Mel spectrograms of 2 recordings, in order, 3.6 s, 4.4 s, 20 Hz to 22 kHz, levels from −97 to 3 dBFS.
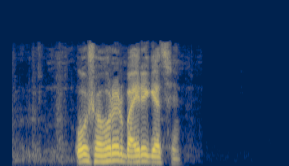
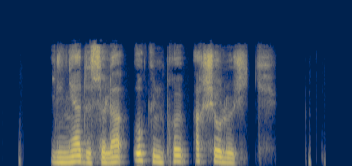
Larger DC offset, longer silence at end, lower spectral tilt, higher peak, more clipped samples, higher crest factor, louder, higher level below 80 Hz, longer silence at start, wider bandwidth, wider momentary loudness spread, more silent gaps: neither; first, 1.4 s vs 1 s; about the same, -5.5 dB/octave vs -5 dB/octave; about the same, -2 dBFS vs -2 dBFS; neither; about the same, 16 dB vs 18 dB; first, -14 LUFS vs -18 LUFS; about the same, -60 dBFS vs -56 dBFS; first, 0.95 s vs 0.65 s; about the same, 8 kHz vs 8 kHz; second, 14 LU vs 19 LU; second, none vs 3.13-3.19 s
